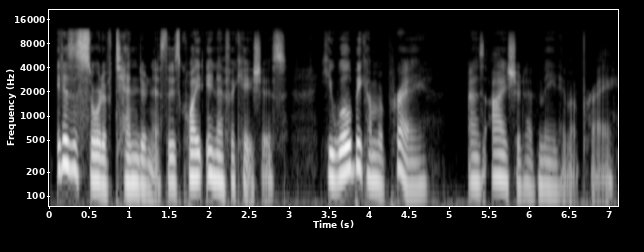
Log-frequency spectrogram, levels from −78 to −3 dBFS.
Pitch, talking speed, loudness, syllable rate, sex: 160 Hz, 195 wpm, -19 LUFS, 5.4 syllables/s, female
